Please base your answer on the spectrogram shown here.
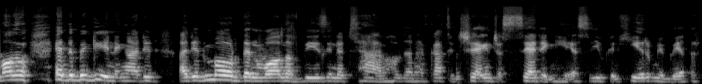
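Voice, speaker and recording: A woman's voice: lowish voice, close to an everyday voice. A woman playing a grand, campy drag-queen-style Eastern European countess and cabaret diva, with a vaguely Eastern European accent and effusive, stammering, theatrical delivery. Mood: gushing, playful. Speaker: cabaret performer and host. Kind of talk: livestreamed cabaret chat with piano songs. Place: at home in an apartment. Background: piano music.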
